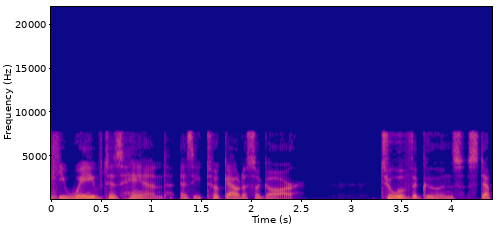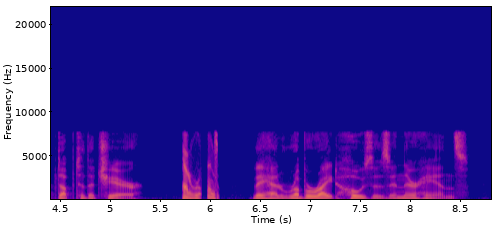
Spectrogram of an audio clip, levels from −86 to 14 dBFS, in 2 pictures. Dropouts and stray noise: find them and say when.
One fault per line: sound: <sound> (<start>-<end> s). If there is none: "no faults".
sound: chirp (5.7-6.1 s)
